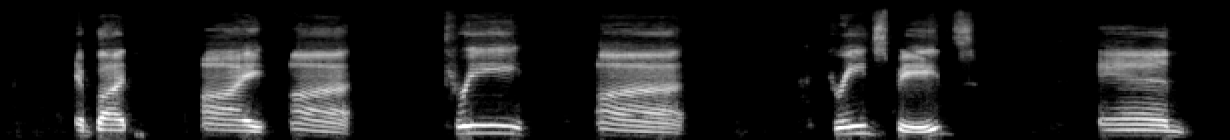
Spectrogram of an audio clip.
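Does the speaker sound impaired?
Yes: aphasia; aphasia after stroke, woke with whole right side paralyzed, talking improving each month and year; initially no talking, now halting telegraphic speech, many fillers and pauses, missing words.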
